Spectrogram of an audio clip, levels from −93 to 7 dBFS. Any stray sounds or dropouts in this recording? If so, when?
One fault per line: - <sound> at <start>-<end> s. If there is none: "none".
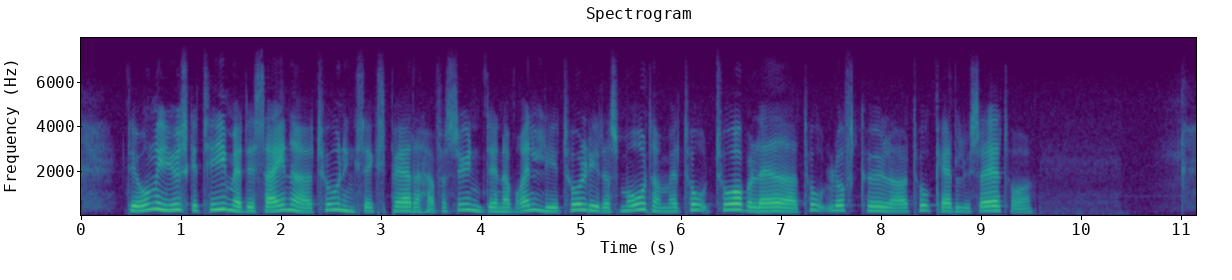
none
